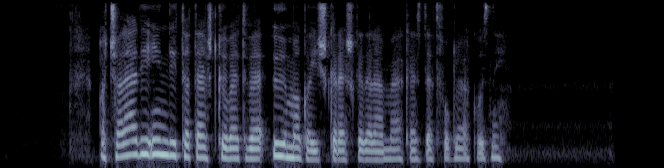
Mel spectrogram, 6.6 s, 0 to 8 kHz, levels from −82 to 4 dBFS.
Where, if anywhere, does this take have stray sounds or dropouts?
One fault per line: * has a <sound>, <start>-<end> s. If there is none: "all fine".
all fine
